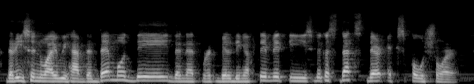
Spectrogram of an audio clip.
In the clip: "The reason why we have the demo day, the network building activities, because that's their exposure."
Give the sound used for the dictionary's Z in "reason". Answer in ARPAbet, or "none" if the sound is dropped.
S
